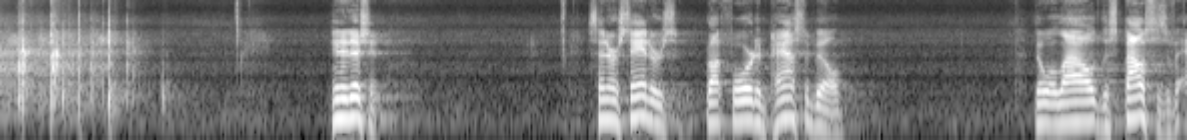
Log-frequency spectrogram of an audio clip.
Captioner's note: applause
